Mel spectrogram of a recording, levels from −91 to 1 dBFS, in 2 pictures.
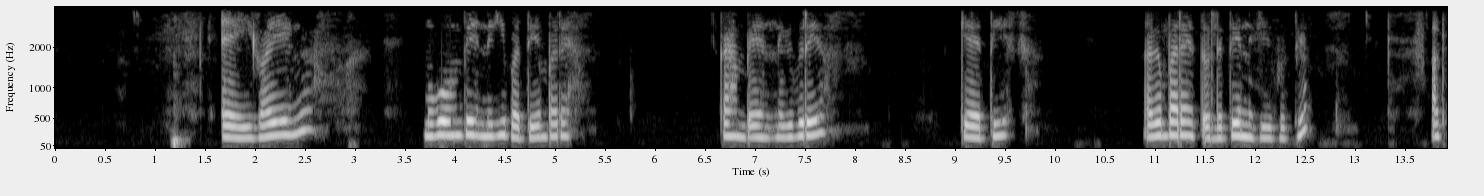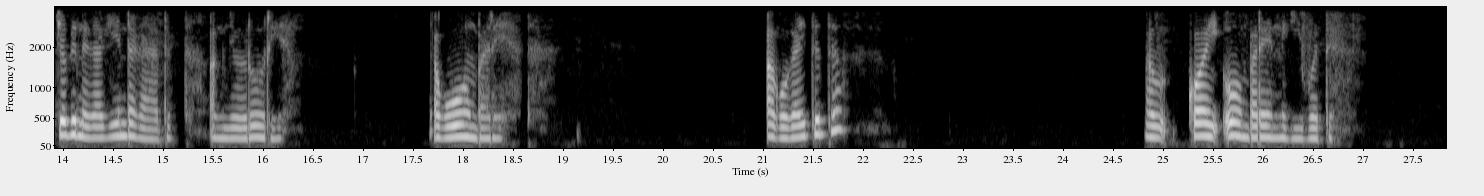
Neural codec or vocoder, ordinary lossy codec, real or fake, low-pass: none; Opus, 64 kbps; real; 3.6 kHz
